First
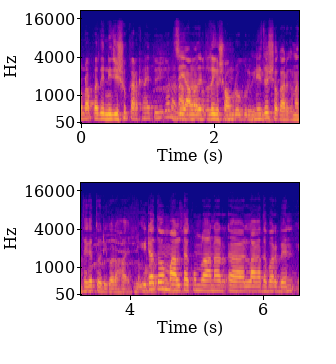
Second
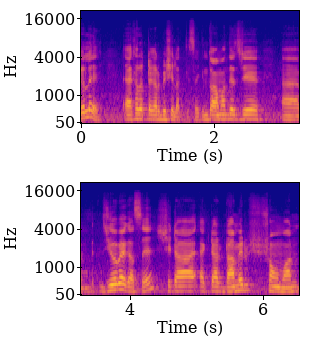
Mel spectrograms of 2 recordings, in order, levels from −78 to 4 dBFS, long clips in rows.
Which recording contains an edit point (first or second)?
first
